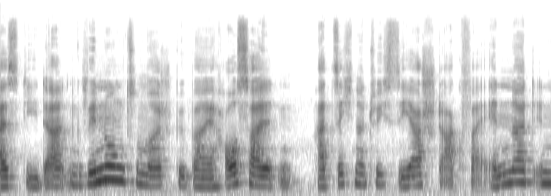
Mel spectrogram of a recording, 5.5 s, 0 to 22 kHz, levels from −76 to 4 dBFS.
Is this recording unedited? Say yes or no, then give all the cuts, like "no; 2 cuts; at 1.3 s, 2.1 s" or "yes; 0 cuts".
yes; 0 cuts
